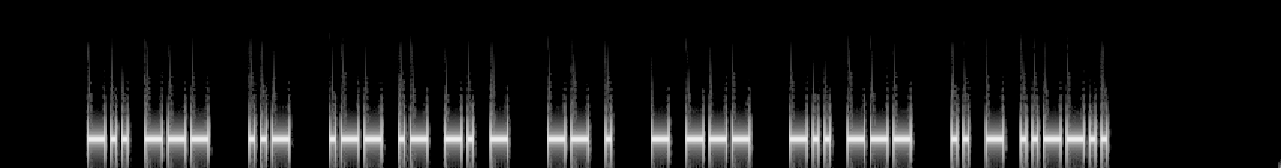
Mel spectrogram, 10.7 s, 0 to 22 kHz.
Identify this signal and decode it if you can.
Morse code, heard as a keyed tone, about 25 wpm, 700 Hz. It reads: DO U WANT ME TO DO IT?
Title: Sentences from Top 200 Words and Abbreviations 25wpm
